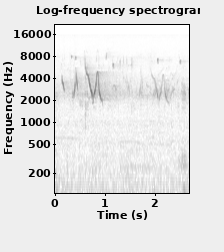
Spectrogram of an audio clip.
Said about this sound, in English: This is what it had sounded like up in the mountains, in our little bungalow in the middle of nowhere, waking up to the sound of bird song and a view of snow-capped peaks.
